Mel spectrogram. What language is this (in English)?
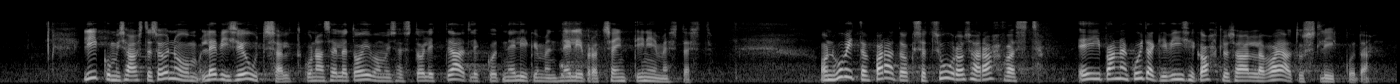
Estonian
